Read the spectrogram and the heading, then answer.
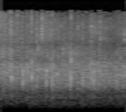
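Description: A crowd claps steadily for a band, a dense patter of many hands blending into a continuous wash of applause with no voices, sustained at an even, moderate level throughout.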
